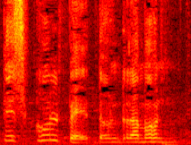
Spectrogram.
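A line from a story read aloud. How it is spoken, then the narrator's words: Stammering. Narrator (Spanish): balbuceó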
